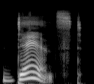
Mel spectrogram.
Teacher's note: danced ends in a voiceless sound, S, so it's pronounced danced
